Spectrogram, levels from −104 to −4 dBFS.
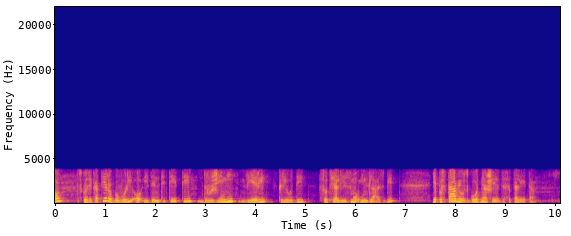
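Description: Throughout, the speech passes through a Bluetooth CVSD headset codec. The band is squeezed to about 200 Hz to 3.6 kHz, with a granular hiss underneath and scratchy s sounds. A clean telephone band-limit would have neither.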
